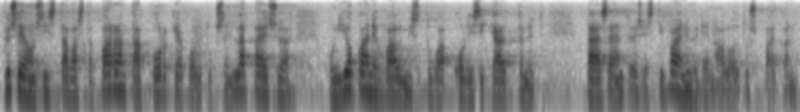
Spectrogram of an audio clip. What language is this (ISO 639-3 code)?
fin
